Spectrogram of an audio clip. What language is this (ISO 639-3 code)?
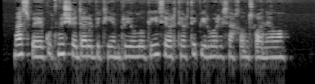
kat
